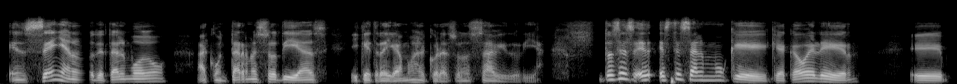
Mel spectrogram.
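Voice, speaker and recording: A man's voice: on the low side, a bit bright, no echo. A pastor giving an informal discipleship teaching, talking conversationally and often tagging his sentences with a questioning "no". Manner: conversational, frequent "¿no?" tags and restarts.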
